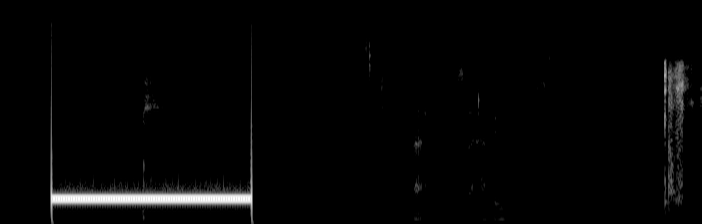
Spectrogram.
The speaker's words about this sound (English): We're going to make a phone call right now.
